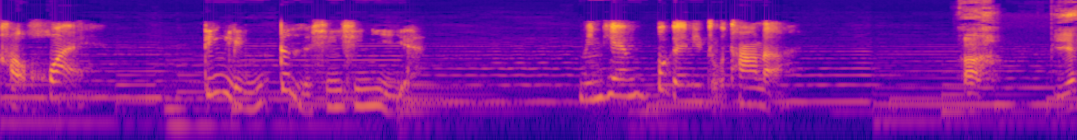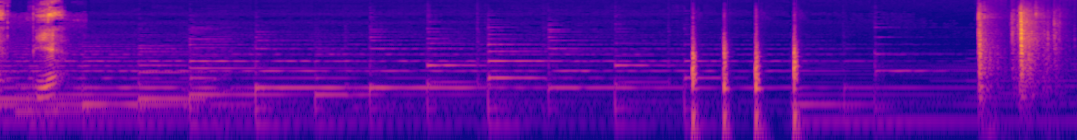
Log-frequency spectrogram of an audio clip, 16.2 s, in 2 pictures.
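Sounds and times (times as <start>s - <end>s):
speech: 0.0s - 0.7s, 1.5s - 3.3s, 4.4s - 6.0s, 7.2s - 8.7s
soft music: 0.0s - 16.1s
knocking on a door: 13.3s - 14.2s, 15.4s - 16.1s.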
